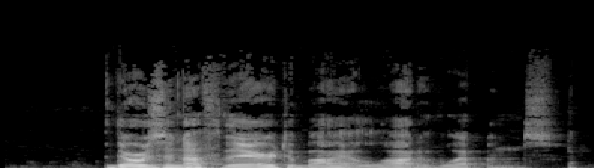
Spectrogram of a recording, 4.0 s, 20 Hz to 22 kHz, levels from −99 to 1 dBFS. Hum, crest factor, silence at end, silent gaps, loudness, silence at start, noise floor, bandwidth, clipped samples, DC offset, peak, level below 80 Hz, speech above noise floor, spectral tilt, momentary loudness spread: none; 18 dB; 0.15 s; none; -27 LUFS; 0.7 s; -72 dBFS; 13 kHz; under 0.1%; under 0.1%; -10 dBFS; -60 dBFS; 45 dB; -6 dB/octave; 21 LU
